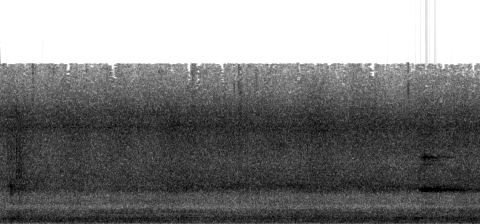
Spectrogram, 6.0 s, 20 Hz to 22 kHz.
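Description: A TransPennine Express Class 185 diesel multiple unit pulling out of the station, giving a steady rumble of engine and wheels on the rails. A brief faint wheel squeal comes near the end.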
